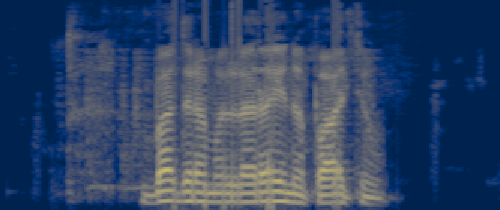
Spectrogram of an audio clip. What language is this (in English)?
Indus Kohistani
